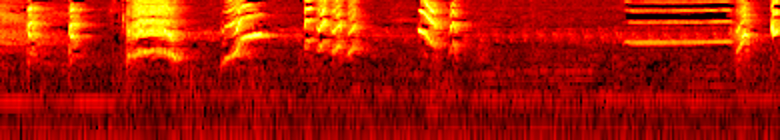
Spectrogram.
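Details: Kept orange-headed thrush delivering a broken series of loud, high, slurred phrases and rising whistles. The phrases are separated by brief gaps and the run ends in a steady, thin whistle.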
